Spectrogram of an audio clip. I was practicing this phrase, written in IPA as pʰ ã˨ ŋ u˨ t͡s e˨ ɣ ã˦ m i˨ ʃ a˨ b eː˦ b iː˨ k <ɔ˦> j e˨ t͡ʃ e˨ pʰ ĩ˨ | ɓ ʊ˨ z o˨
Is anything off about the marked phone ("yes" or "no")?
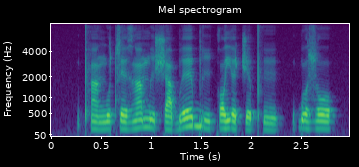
no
